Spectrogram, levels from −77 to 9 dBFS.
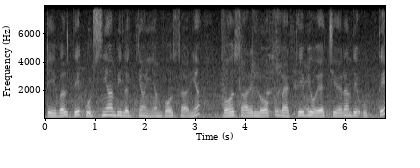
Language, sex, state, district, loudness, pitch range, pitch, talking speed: Punjabi, male, Punjab, Pathankot, -15 LUFS, 195-230 Hz, 210 Hz, 150 wpm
